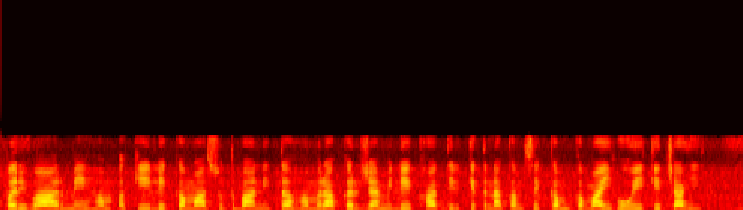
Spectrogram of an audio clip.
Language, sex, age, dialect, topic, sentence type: Bhojpuri, female, 18-24, Southern / Standard, banking, question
